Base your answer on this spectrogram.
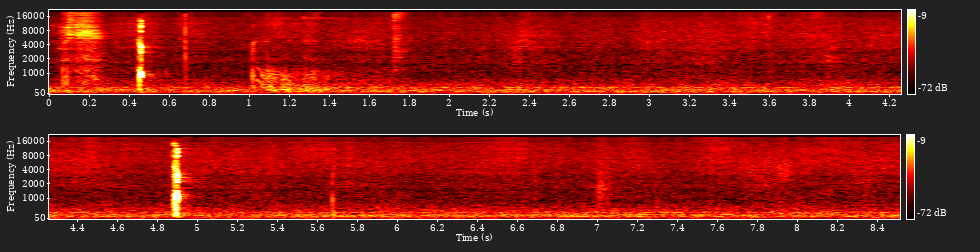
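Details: An infant's first hiccups: two sharp, brief hiccup sounds several seconds apart over quiet room noise.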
